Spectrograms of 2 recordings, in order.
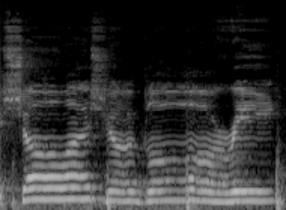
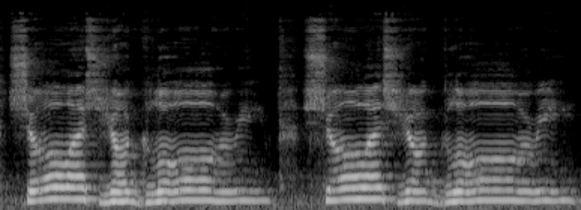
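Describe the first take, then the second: First: Slow, leaning on the last word glory; wrong stress at the end. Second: Slow, with "glory" stressed clearly. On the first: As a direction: hit the end of "glory" the way not to sing it. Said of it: "Sometimes we have a tendency just to hit the end of that". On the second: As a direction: lean into the word "glory" as the right way. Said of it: "we wanna stress the word glory". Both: Shown as a demonstration.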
